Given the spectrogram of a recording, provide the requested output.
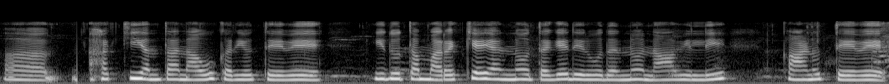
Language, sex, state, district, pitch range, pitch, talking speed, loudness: Kannada, female, Karnataka, Dharwad, 215-250 Hz, 225 Hz, 80 wpm, -15 LUFS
